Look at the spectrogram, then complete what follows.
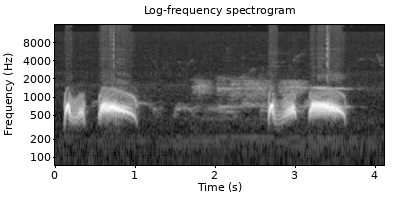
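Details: Spotted dove song used to lure wild birds: two phrases, each a quick doubled coo followed by a longer, slightly falling coo, with faint soft murmuring notes between them in otherwise quiet surroundings.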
